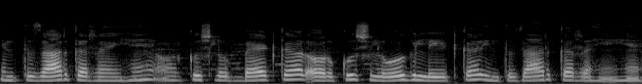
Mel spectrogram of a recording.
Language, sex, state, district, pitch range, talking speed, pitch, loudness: Hindi, female, Jharkhand, Jamtara, 175-205 Hz, 160 wpm, 190 Hz, -28 LUFS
